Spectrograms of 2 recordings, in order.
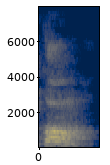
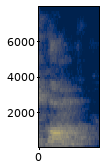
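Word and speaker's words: comb: पहली कंडीशन है कि यस, तो इसे हम लोग क्या पढ़ते हैं, कॉम, ना कि कॉम्ब।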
